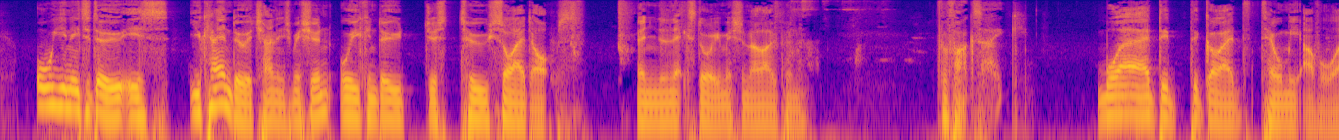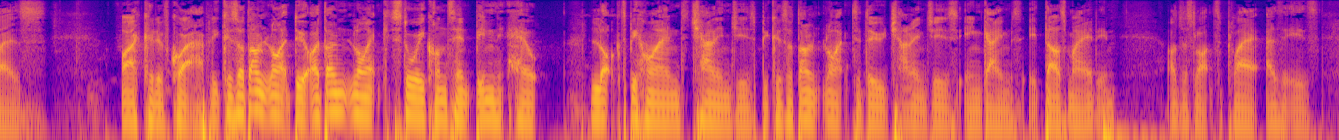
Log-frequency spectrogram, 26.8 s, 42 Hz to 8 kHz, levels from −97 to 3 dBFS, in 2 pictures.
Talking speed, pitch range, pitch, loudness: 180 wpm, 75-100 Hz, 85 Hz, -17 LUFS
